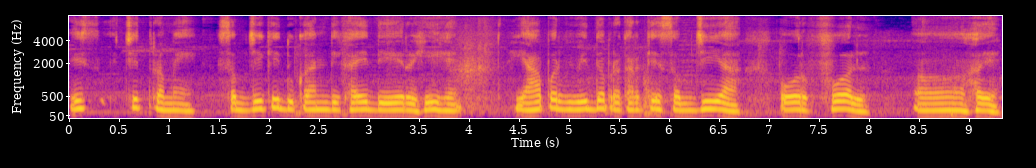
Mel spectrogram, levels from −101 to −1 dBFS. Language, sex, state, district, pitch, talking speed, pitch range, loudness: Hindi, male, Uttarakhand, Tehri Garhwal, 165 Hz, 120 wpm, 155-180 Hz, -15 LUFS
